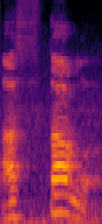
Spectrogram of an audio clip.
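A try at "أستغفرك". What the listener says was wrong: তাগো না, আস্তাউ। তাও তাও। তুমি তাটাকে পাতলা করতেছো না, তা পাতলা হরফ। আস্তাউ।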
